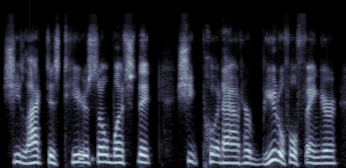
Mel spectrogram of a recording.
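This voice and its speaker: A man's voice: on the high side, fairly even intonation, measured pace, dry recording, clean studio sound. A man reading a storybook dramatically, with theatrical delivery and playful, folksy, ungrammatical embellishments. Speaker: reader, storyteller.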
